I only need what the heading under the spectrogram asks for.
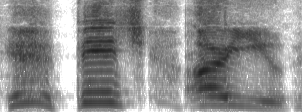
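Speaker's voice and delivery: mock stoned viewer. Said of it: "being like".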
